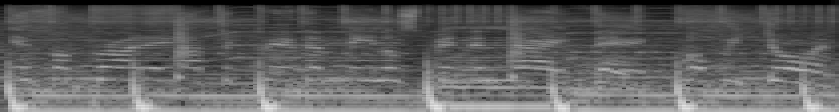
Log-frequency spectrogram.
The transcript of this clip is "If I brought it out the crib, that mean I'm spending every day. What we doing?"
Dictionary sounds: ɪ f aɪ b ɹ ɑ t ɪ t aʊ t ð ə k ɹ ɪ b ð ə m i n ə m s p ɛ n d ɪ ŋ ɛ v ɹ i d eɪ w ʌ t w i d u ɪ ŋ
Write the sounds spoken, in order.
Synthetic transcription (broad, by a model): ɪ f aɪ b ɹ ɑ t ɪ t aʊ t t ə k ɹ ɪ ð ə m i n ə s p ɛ n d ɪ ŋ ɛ ɹ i d eɪ w ʌ t w i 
